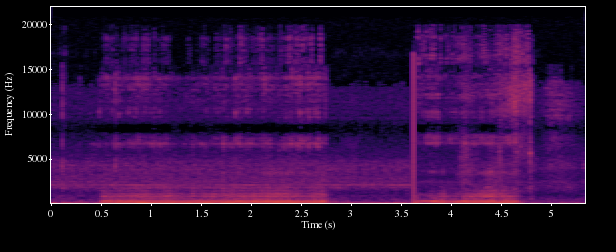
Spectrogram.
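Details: Sleeping Chihuahua snoring: two long, low rasping breaths, each lasting one to two seconds, with a rough buzzing tone and a short pause between them; quiet room.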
